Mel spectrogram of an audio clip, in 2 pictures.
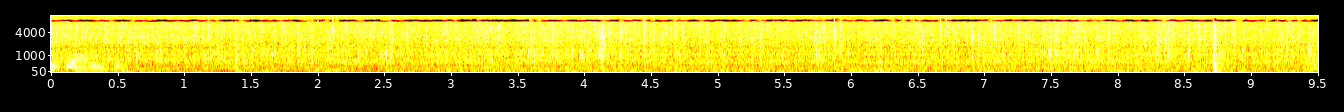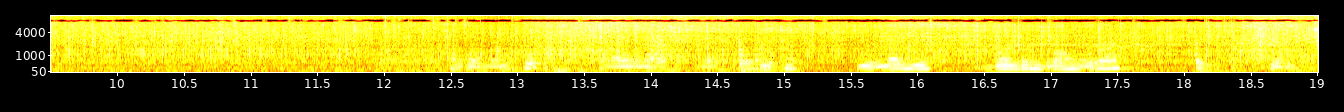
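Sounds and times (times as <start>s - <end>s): chicken sizzling in a frying pan: 0.0s - 19.0s
oil pop: 8.6s - 9.6s.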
